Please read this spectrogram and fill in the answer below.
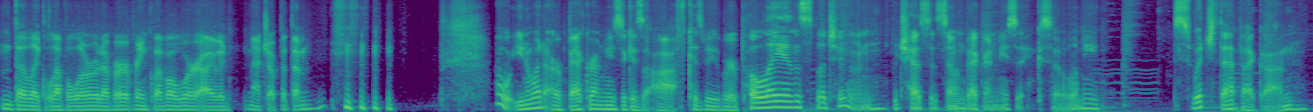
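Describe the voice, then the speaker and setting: A man's voice: medium pitch, moderate pace, creaky, warm tone, soft background music. A man chatting casually on a game livestream, explaining things to newcomers in a friendly, encouraging way with frequent chuckles. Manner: chuckles often while talking. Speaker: game streamer.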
